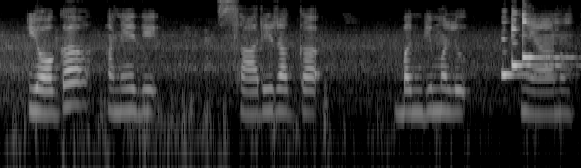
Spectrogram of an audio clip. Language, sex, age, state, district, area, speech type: Telugu, female, 18-30, Andhra Pradesh, Eluru, rural, spontaneous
